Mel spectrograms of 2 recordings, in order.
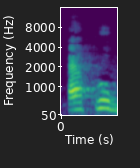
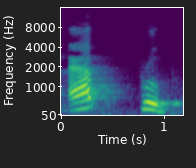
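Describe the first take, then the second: First: The word is said smoothly without a break. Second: The word is split with a break after app. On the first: "আমরা বলি approve না" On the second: "ভেঙে ভেঙে করবেন"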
